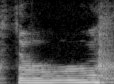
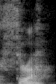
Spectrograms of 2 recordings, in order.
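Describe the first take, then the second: First: The cluster is said slowly and stretched out. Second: The cluster is said quickly and run together. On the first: The speaker calls it wrong. "if I went really slow, it might sound kind of like thur" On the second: The speaker calls it right. "I want to go really fast and have it sound like thruh"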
